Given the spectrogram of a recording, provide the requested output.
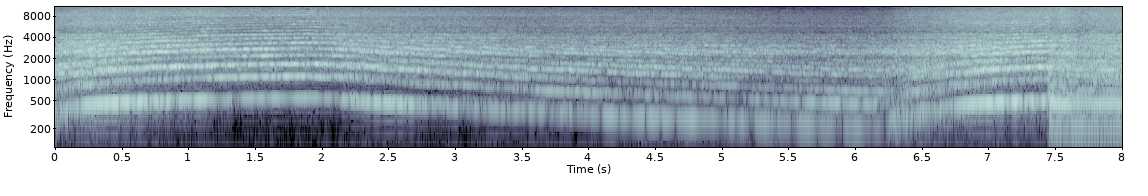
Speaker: the correct answer is three the firehouse siren the firehouse siren is a siren on top of the firehouse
